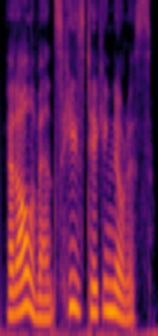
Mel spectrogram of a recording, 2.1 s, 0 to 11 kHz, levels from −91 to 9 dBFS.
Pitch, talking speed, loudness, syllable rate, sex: 240 Hz, 170 wpm, -18 LUFS, 5.9 syllables/s, female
